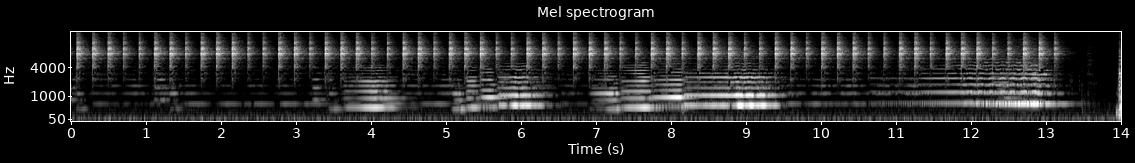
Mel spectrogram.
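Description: Violin playing short rising phrases and held notes over a fast, steady, high electronic ticking from a drum machine. Both stop suddenly near the end.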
